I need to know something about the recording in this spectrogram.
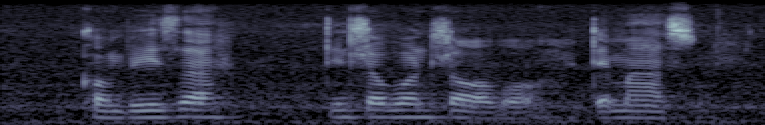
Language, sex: Swati, male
